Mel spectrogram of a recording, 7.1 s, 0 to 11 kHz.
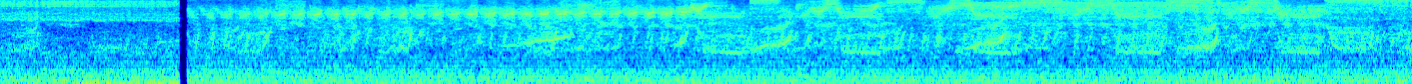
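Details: Summer-night cicada chorus on Hwangnyeongsan, 1 August 2019, with urban background noise. After a brief click, shrill buzzing trills repeat rapidly in overlapping waves above a constant low hum of the city.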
